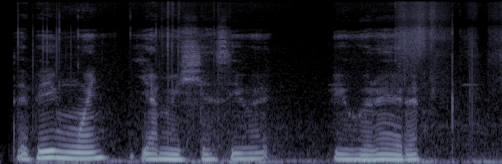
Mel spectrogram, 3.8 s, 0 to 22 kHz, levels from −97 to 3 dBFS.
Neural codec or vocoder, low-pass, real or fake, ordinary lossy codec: none; none; real; none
